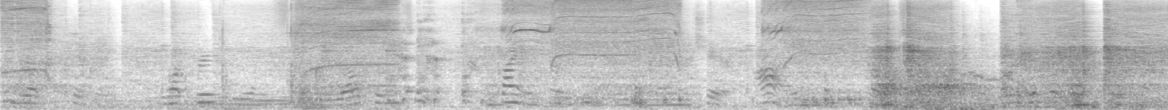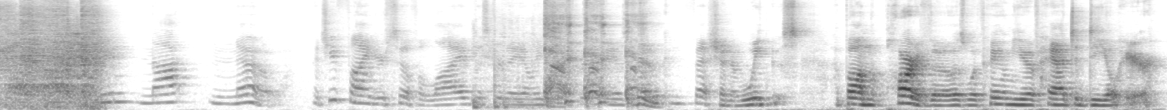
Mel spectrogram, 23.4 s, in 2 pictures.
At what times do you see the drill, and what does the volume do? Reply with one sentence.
You can hear the drill from 0.0 to 8.8 s, getting louder.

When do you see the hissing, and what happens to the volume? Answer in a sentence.
You can hear the hissing from 0.0 to 12.7 s, getting louder.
